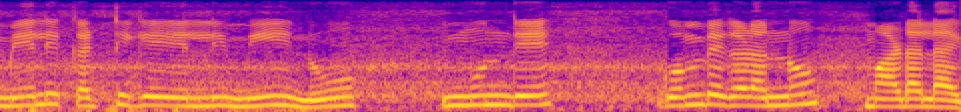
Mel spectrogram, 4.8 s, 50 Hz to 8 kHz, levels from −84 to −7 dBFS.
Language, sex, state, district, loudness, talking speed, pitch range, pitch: Kannada, female, Karnataka, Koppal, -15 LUFS, 75 wpm, 215-245 Hz, 230 Hz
